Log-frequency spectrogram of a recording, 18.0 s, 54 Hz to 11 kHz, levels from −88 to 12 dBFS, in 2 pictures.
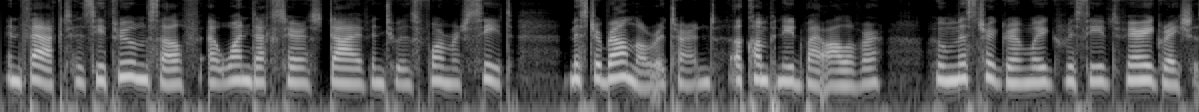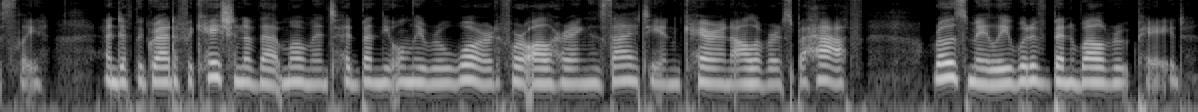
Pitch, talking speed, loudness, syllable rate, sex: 220 Hz, 180 wpm, -19 LUFS, 5.5 syllables/s, female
